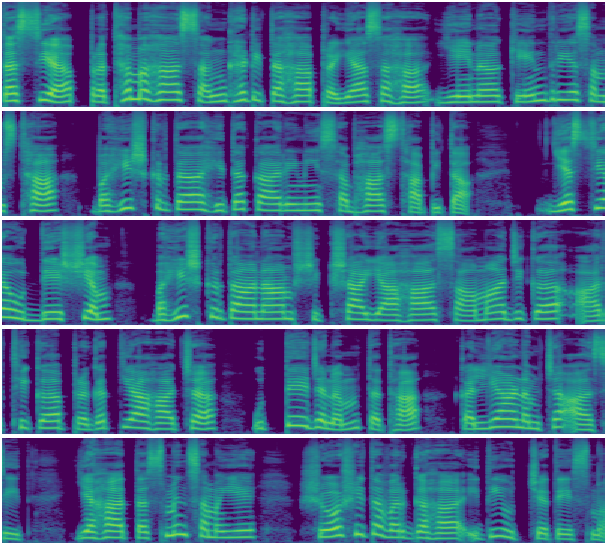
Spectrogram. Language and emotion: Sanskrit, neutral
